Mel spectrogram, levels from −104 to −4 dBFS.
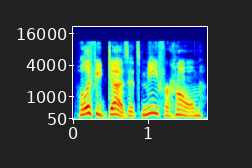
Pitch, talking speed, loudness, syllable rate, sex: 205 Hz, 265 wpm, -20 LUFS, 4.9 syllables/s, female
